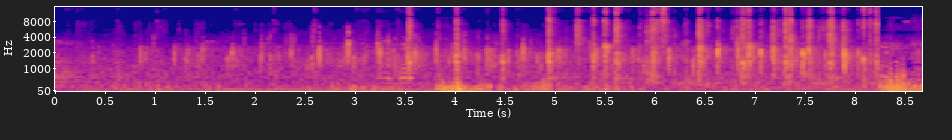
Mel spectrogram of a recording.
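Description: Outdoor ambience with faint voices, a low thump about four seconds in, and scattered sharp clicks through the second half.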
